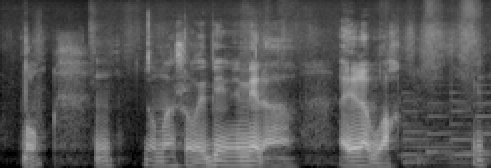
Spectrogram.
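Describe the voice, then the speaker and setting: Music plays behind a man with a very deep, low voice. He talks fairly slowly with monotone, flat intonation. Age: 70s. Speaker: heir. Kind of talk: testimony.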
